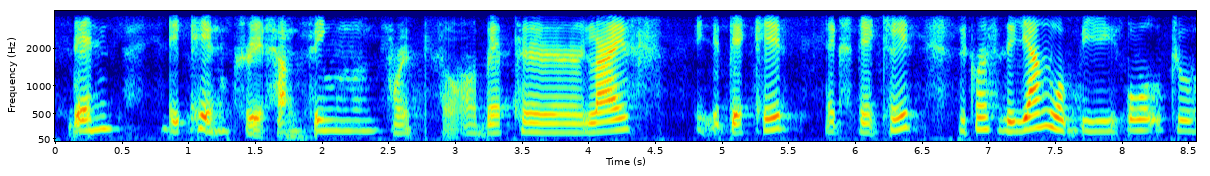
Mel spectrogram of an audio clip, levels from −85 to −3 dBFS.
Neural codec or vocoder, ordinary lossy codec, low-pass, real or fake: codec, 16 kHz, 1 kbps, FunCodec, trained on Chinese and English, 50 frames a second; none; 3.6 kHz; fake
